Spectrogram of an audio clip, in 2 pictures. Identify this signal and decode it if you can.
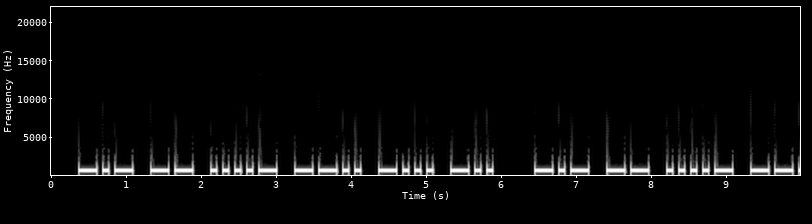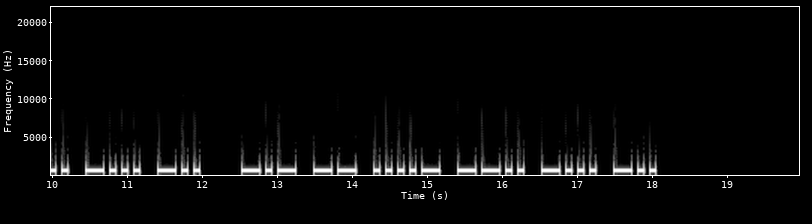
Morse code, heard as a keyed tone, about 15 wpm, 700 Hz. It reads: KM4ZBD KM4ZBD KM4ZBD
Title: USA Call Signs Repeated 3x 15wpm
